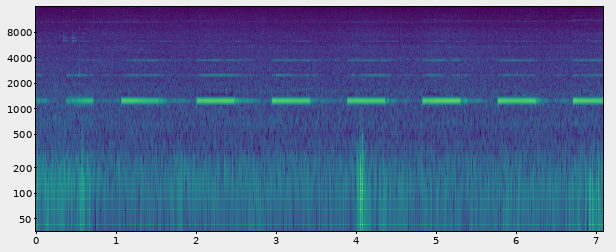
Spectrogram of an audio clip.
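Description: A diesel engine rumbles low.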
